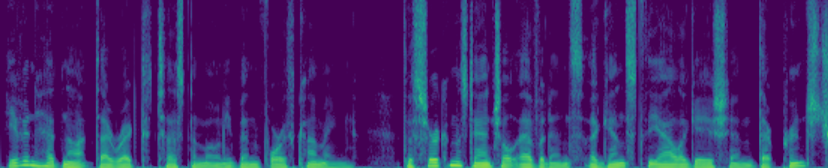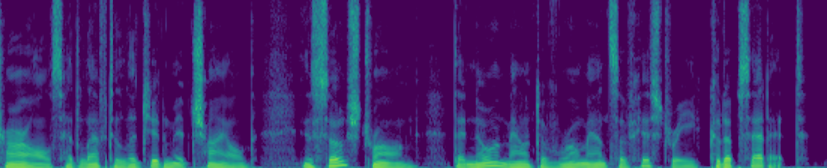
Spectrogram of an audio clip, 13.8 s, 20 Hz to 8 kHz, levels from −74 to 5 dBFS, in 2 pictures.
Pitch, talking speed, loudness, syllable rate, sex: 110 Hz, 150 wpm, -17 LUFS, 5.1 syllables/s, male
